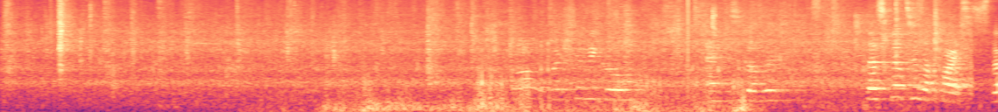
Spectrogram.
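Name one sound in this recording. Footsteps shuffle on a concrete walkway.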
